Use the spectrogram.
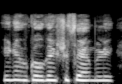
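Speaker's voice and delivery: high, put-on Brando mumble with stuffed cheeks; cheeks-stuffed mock mafia don; Godfather voice. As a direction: imitate the Godfather as if cheeks are full. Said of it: "Marlon Brando had that Godfather voice where his cheeks were all stuffed up".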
